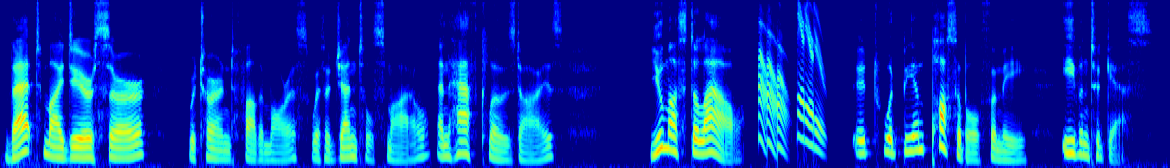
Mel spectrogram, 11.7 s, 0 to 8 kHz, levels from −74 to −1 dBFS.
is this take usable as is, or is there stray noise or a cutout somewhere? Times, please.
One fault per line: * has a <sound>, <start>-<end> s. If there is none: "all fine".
* has a chirp, 7.6-8.3 s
